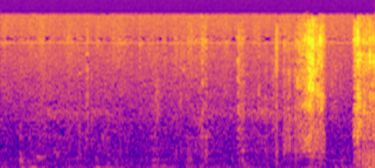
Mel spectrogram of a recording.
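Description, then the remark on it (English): A trouser fly zipper is pulled up in two quick, raspy bursts near the end, after a few seconds of soft rustling and faint taps. The sound is quiet and no one speaks. “Is your fly undone?”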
